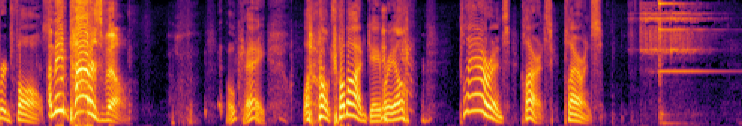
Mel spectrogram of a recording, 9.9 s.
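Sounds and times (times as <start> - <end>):
speech: 0.0 - 1.8, 3.0 - 8.7
bell ringing: 8.4 - 9.8.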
